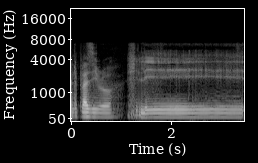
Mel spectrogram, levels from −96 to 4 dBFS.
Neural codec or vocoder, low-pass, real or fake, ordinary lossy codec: none; 7.2 kHz; real; AAC, 32 kbps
